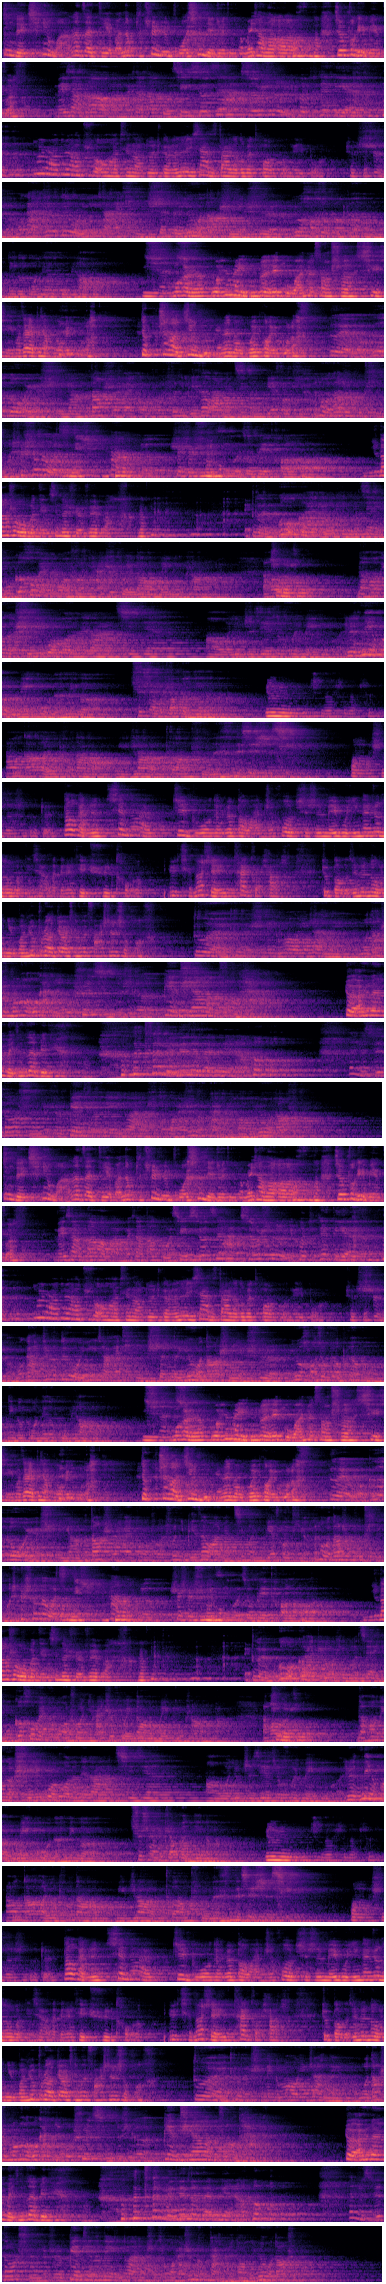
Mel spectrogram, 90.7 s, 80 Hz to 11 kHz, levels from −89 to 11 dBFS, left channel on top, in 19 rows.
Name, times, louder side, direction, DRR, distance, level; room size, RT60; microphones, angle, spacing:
voice 1, 0.0-5.1 9.9-13.6 13.9-14.2 20.8-25.1 25.6-27.8 34.2-35.1 35.7-36.2 37.9-40.1 41.2-41.3 41.7-41.8 46.3-46.8 55.8-57.6 61.7-68.6 68.9-73.5 80.7-82.3, equal, 5° right, 5 dB, 0.6 m, -24 dB
voice 2, 5.4-9.8 14.0-20.4 20.9-21.4 21.9-22.2 24.6-24.9 25.9-26.1 28.0-37.4 40.0-40.1 40.5-40.7 41.2-46.6 47.4-49.8 50.3-53.8 54.1-55.3 57.3-61.1 74.0-79.8 82.4-84.7 85.1-89.6, equal, 35° right, -3 dB, 2.7 m, -31 dB
25.0 x 16.5 x 9.1 m, 2.2 s
head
